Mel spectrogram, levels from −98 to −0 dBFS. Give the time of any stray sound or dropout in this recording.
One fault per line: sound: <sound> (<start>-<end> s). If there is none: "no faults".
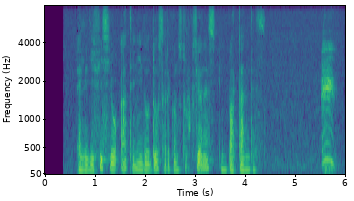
sound: cough (5.5-5.9 s)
